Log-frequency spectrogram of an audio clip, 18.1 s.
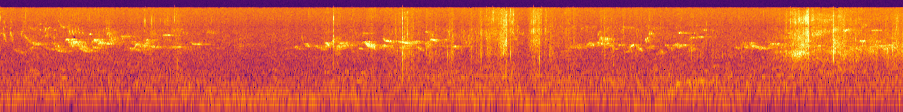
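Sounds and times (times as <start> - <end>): outdoor hiss: 0.0 - 18.0
songbird warbling: 11.4 - 18.0.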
